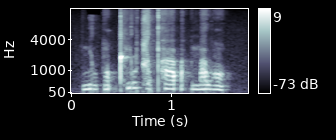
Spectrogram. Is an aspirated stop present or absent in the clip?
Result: present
